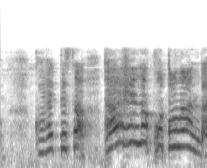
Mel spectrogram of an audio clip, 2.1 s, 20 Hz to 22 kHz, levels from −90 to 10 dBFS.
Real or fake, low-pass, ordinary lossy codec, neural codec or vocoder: fake; none; none; codec, 16 kHz, 4 kbps, FreqCodec, smaller model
